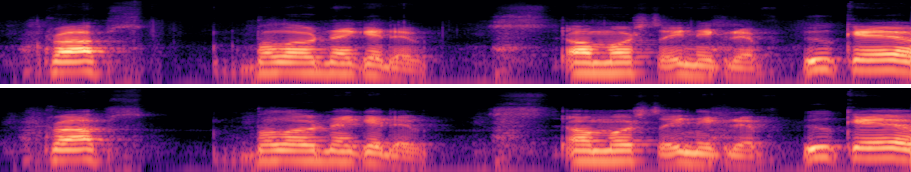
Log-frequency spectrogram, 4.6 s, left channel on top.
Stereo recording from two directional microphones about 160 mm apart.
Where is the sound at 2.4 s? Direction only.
40° left (ahead or behind).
